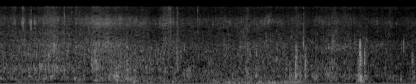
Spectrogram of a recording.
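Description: Sea water sloshing and splashing against the hulls of small wooden outrigger fishing boats, with a few light splashes, over a steady rush of wind on the microphone.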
